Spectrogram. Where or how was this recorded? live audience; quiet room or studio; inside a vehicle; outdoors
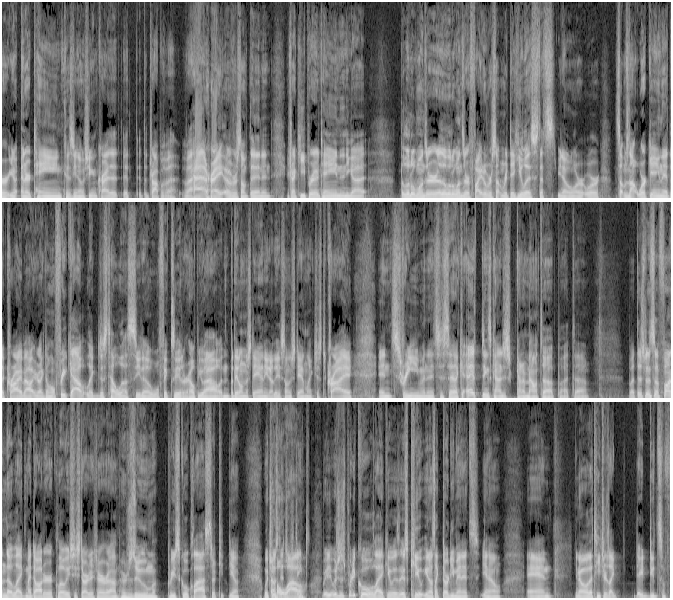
quiet room or studio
